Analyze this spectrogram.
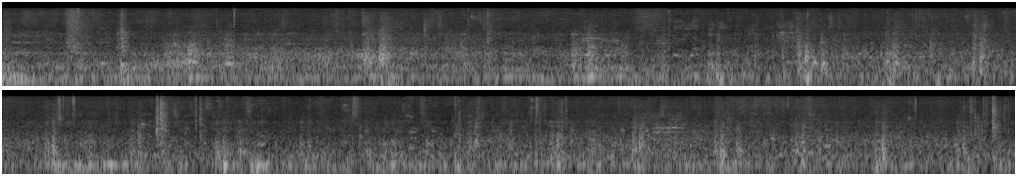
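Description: Passenger train running along the track, heard from inside the carriage: a steady low rumble with scattered sharp clicks and knocks from the wheels and rails.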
